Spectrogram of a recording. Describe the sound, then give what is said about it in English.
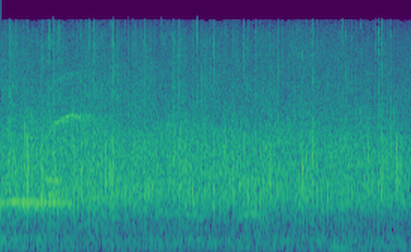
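An audience breaks into steady, dense applause, many hands clapping together in a continuous wash for several seconds with no voices standing out. “Clap, man. Help me out here.”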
